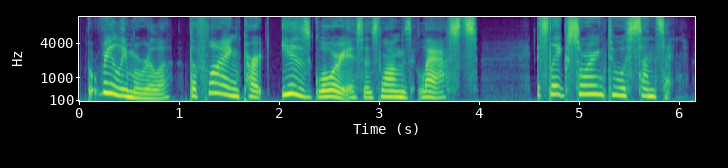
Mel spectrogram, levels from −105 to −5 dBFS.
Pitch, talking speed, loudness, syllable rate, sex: 265 Hz, 185 wpm, -17 LUFS, 5.1 syllables/s, female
